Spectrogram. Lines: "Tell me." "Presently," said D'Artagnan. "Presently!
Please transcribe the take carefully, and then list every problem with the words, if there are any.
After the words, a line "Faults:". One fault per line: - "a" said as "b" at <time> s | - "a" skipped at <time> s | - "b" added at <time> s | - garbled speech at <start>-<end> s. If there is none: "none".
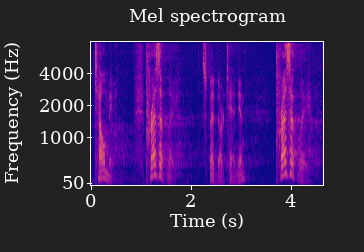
"Tell me." "Presently," sped D'Artagnan. "Presently!
Faults:
- "said" said as "sped" at 2.2 s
